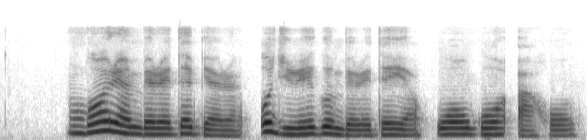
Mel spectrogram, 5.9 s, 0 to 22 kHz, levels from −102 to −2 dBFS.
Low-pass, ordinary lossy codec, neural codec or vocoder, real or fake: 9.9 kHz; Opus, 24 kbps; vocoder, 22.05 kHz, 80 mel bands, WaveNeXt; fake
